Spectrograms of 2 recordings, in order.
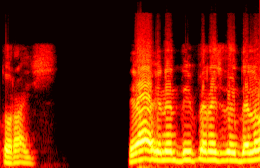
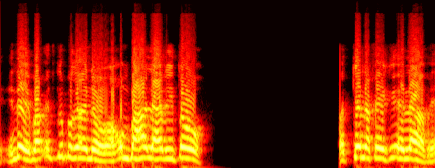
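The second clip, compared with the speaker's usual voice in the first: higher, louder mock swagger of a know-it-all; arrogant bully; 5 semitones higher, 3 dB louder than usual. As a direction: play the bossy man who answers to no one. Arrogant powerful man mocked.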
